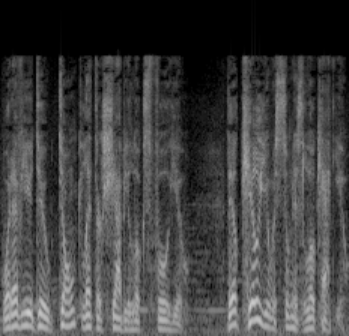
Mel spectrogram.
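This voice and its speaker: A man playing an aggrieved, excitable herb gatherer in a video game, with a dramatic, indignant delivery. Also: medium pitch, fairly quick, faint music behind, close to an everyday voice. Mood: bitter warning. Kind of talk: video game dialogue acting.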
